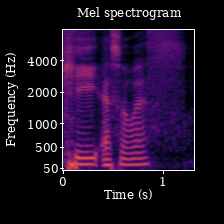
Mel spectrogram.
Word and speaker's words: Kisos: And it's none other than artist Kisos. Kisos. Or Kisos. Kisos. Key SOS. I heard him pronounce it like maybe one time.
